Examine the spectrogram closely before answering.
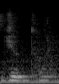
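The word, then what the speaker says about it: যুদ্ধ: Maybe it's like this, youth. And in Bangla, this is Juddha.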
